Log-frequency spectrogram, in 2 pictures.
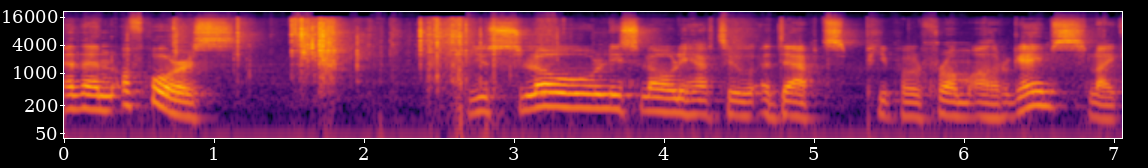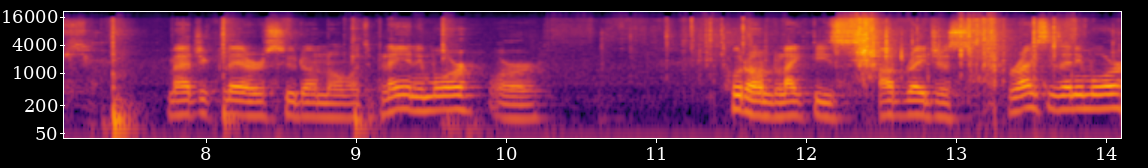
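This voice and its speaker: Speaking with a non-native accent, a man at medium pitch uses lively intonation and a fairly slow pace, with long, frequent pauses. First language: not English. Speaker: trading card game streamer. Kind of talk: casual live stream chat. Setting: live stream. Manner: animated.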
